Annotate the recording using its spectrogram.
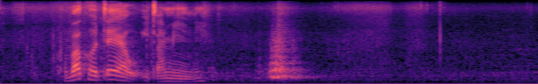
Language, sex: Venda, male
